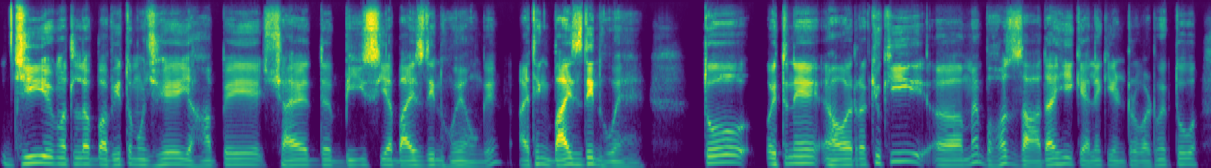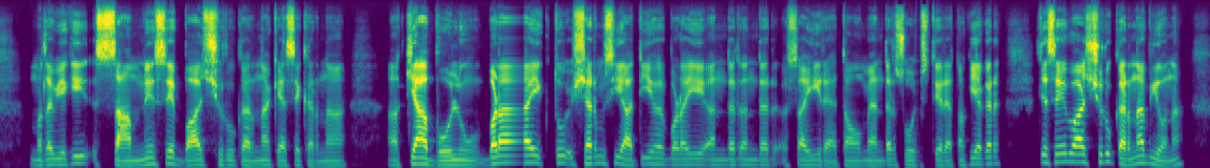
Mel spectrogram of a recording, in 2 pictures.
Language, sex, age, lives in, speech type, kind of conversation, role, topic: Hindi, male, 25-29, India, conversation, advice, user, नए काम और सहकर्मियों के साथ तालमेल न बैठ पाने पर मैं क्या करूँ?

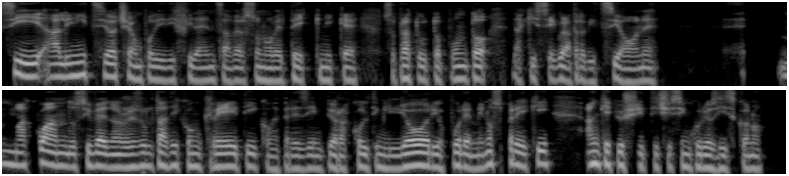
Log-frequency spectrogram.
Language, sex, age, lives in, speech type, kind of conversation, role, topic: Italian, male, 25-29, Italy, read, expert-assistant, expert, Perché in alcuni paesi comprare cibo locale è visto come fondamentale, mentre in altri si preferisce il prodotto importato?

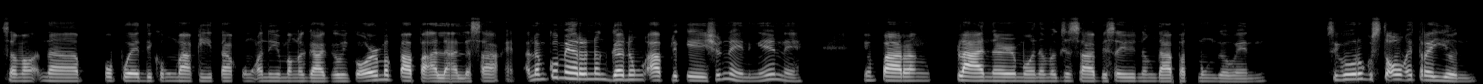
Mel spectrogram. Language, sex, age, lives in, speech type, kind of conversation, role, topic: Filipino, male, 30-34, Philippines, conversation, podcast, guest, Anong aplikasyon o kasangkapan ang ginagamit mo para mas makapagpokus?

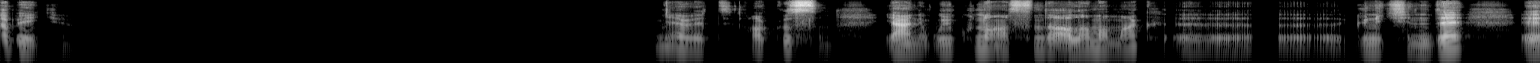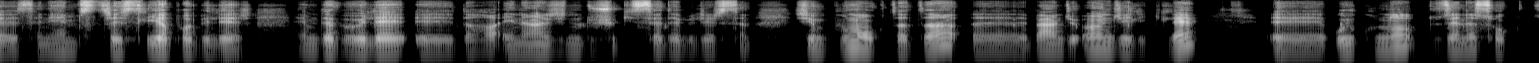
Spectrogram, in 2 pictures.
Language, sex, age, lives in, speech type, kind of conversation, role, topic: Turkish, female, 30-34, Germany, conversation, advice, advisor, Evde rahatlayıp dinlenmekte zorlanıyorsanız ne yapabilirsiniz?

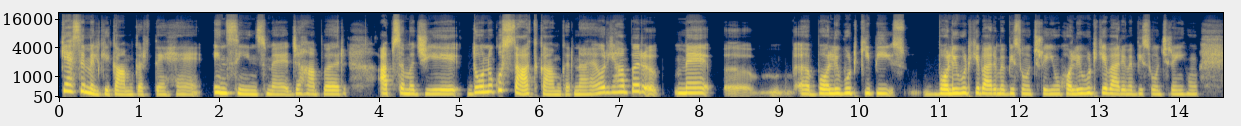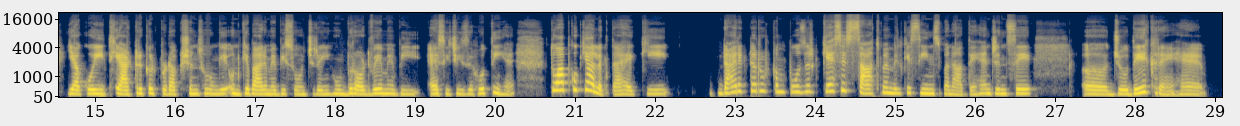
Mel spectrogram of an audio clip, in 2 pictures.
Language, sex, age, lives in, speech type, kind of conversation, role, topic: Hindi, female, 30-34, India, conversation, podcast, host, संगीत किसी कहानी में क्या भूमिका निभाता है?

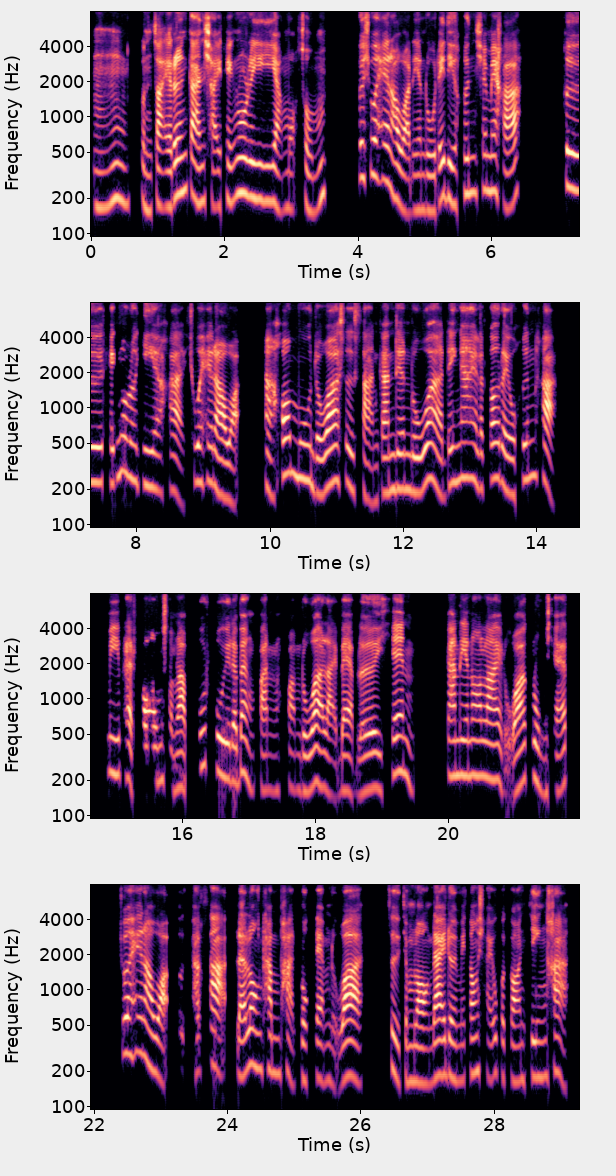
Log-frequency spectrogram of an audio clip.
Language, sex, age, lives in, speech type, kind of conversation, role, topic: Thai, female, 35-39, Thailand, read, expert-assistant, expert, การใช้เทคโนโลยีอย่างเหมาะสมช่วยในการเรียนรู้ได้อย่างไร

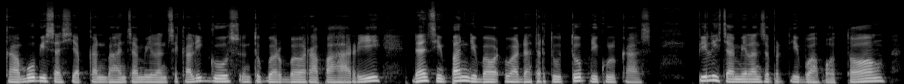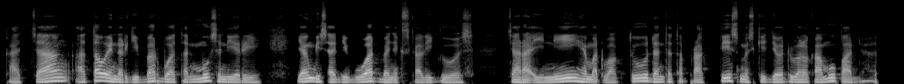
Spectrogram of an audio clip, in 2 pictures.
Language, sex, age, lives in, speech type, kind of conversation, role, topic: Indonesian, male, 20-24, Indonesia, read, expert-assistant, expert, Bagaimana cara memilih pola makan yang cocok untuk gaya hidup saya?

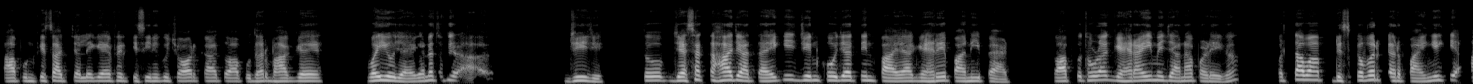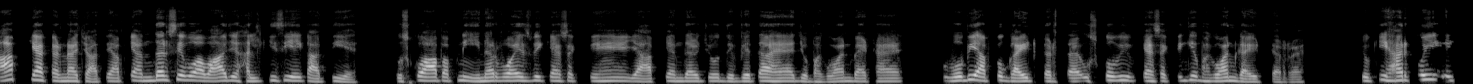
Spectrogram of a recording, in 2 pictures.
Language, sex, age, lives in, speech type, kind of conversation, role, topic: Hindi, male, 40-44, India, conversation, podcast, host, Jab tumhara bilkul mann nahi hota, tab tum kaam kaise shuru karte ho?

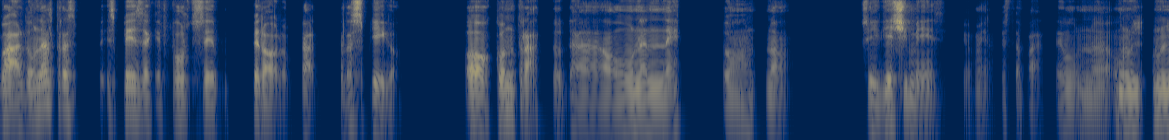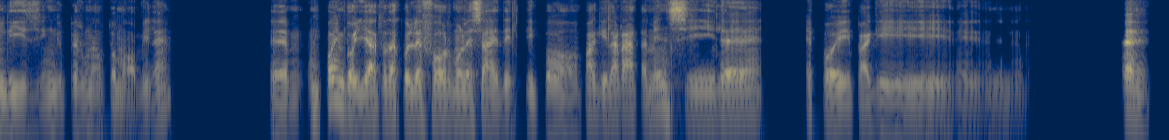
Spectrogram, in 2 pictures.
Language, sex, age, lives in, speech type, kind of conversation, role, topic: Italian, male, 60-64, Italy, conversation, advice, user, Come posso ridurre le spese fisse senza sacrificare la qualità della vita?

